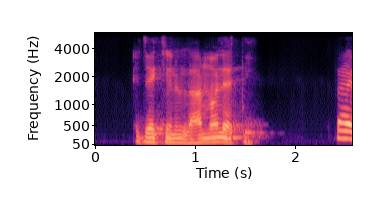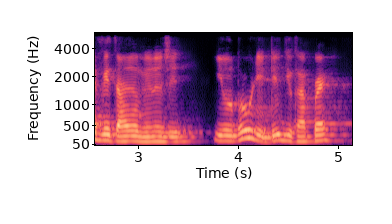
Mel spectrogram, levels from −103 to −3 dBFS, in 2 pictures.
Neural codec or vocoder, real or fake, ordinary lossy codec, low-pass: codec, 16 kHz, 2 kbps, X-Codec, HuBERT features, trained on balanced general audio; fake; none; 5.4 kHz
